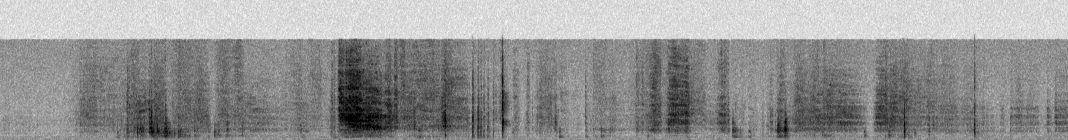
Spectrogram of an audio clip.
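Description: Paper pages rustle and flip as they are turned by hand.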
